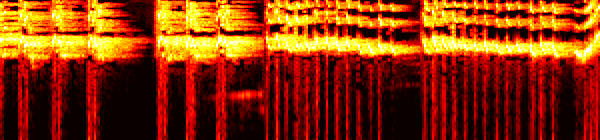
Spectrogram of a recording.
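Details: White-rumped shama singing a filled-in competition repertoire: high buzzy trills broken by brief pauses, then long rapid rattling trills at a steady high pitch with a final upward flick.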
